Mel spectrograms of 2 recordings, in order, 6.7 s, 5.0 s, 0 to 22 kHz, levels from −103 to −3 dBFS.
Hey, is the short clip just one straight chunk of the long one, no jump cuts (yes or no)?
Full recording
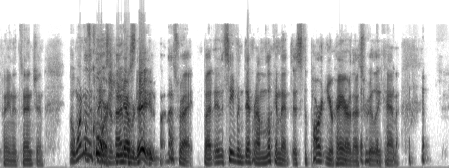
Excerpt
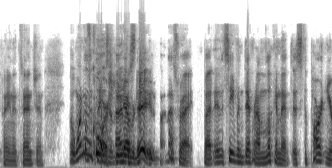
yes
